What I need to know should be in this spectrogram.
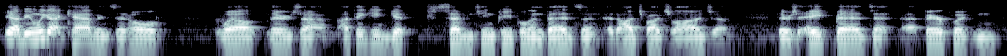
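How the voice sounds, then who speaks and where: A man's voice: mid-range voice, normal speed. Easygoing man on dull lo-fi audio. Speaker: podcast guest, marina director. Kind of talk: casual interview chat.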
